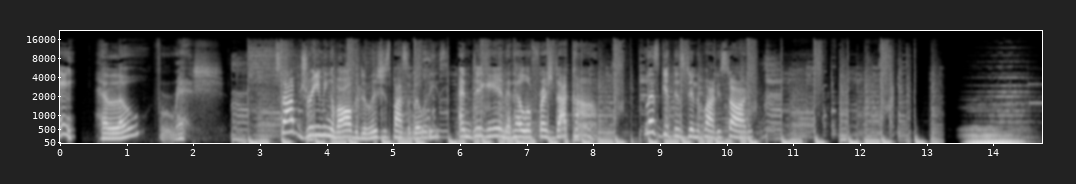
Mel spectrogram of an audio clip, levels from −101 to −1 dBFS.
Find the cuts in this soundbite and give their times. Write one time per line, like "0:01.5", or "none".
0:13.3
